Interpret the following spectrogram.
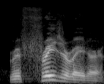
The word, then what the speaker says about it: refrigerator: refrigerator. 그렇죠? 여기 f에서 조금 끌고 가다가 터트리는 게 좋아요. 너무 갑자기 refrigerator 이렇게 하지 말고 refrigerator. refrigerator 이렇게 해주는 게 좋습니다.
